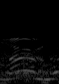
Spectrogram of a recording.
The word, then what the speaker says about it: Merle: Hey there, I'm Merle, spelled like Earl.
